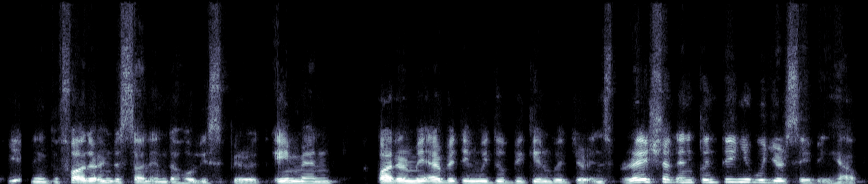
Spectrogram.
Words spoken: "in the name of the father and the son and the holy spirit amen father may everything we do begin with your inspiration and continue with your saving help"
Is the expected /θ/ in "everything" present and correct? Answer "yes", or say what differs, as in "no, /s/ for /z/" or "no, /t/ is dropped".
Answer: no, /t/ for /θ/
